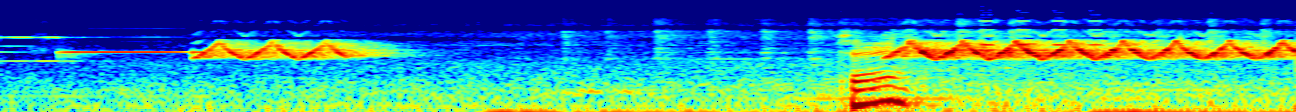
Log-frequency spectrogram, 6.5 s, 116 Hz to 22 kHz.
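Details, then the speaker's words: 2004 (or 2005) GMC 2500 HD diesel pickup with a newly installed Viper alarm. Door opened to trigger it, and both sirens go off. Loud warbling siren rising and falling several times a second, cuts out then restarts; alarm working as it should. "let's see if somebody was to open the door not only one silence [Music] so now it's even louder you can hear both of them going off [Music]"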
